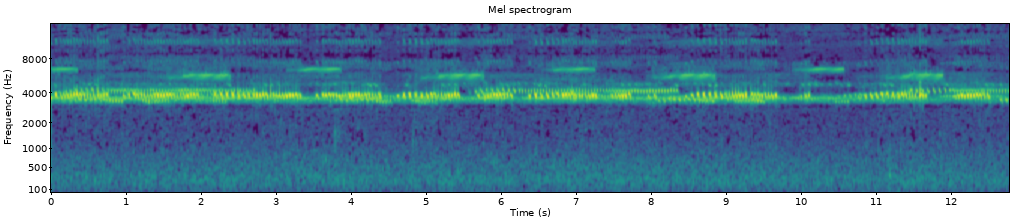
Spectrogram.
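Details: Many crickets trilling through the evening on Aroha Island, New Zealand; a continuous high, rapidly pulsed chorus with overlapping higher-pitched trills that briefly dip in loudness now and then.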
